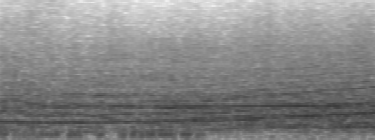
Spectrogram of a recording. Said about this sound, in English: we can see him revving out his engine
